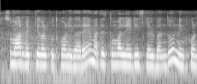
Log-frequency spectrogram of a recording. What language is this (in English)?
Kannada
